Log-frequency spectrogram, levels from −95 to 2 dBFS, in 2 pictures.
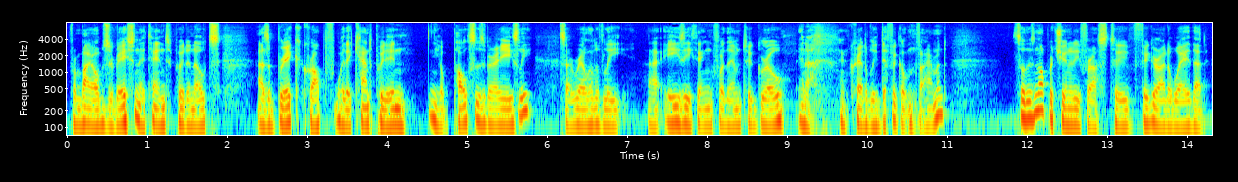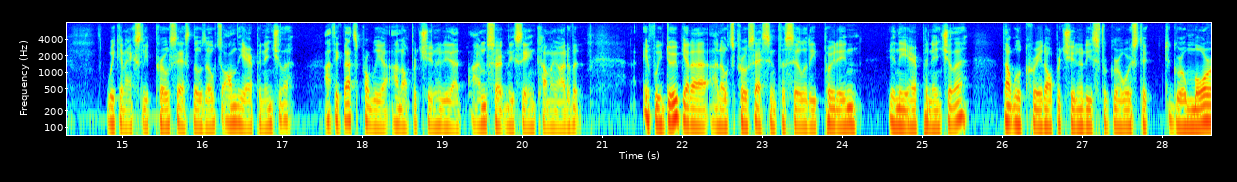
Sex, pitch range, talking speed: male, 105-125 Hz, 210 wpm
